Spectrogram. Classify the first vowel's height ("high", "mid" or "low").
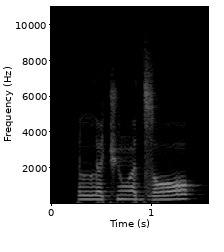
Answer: mid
